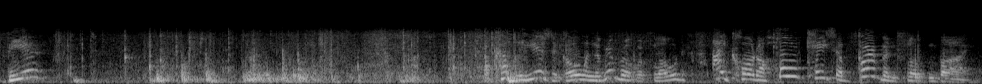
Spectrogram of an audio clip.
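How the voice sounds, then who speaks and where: An actor playing a pleading, plain-spoken drinking pal in an old film comedy. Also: male voice, high-pitched, huge pitch swings, a little fast. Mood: eager. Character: pleading, scrounging boarding-house drinking pal, a man. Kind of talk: 1940s film comedy acting. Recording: muffled old film soundtrack, clearly noisy.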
